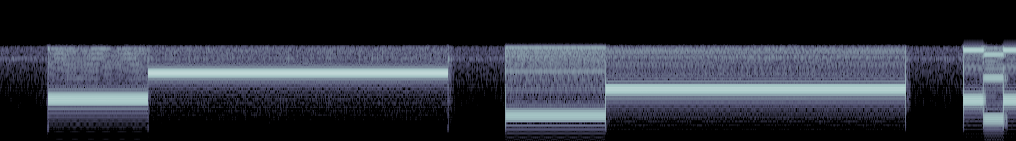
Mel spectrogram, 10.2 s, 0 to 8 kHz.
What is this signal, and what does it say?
Two-tone page, heard as a one-second tone, then a three-second tone, about 900 then 1600 Hz, about 550 then 1120 Hz, with noise. It is heard from 0.5 to 9.1 s.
